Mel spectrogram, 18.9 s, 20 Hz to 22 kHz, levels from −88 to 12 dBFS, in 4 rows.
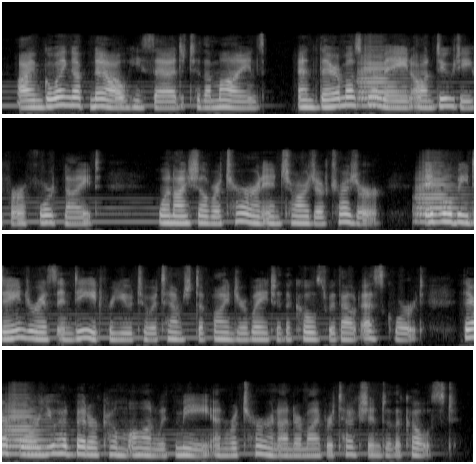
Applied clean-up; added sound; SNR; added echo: none; Brass instrument; 12 dB; none.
